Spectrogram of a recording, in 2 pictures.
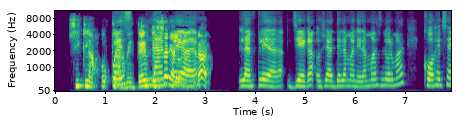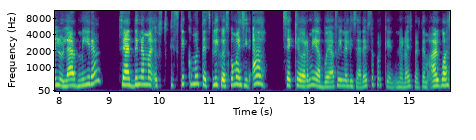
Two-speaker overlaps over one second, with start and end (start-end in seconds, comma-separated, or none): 1.1-2.9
